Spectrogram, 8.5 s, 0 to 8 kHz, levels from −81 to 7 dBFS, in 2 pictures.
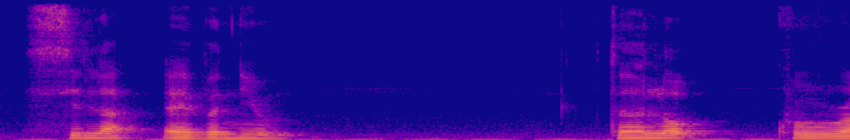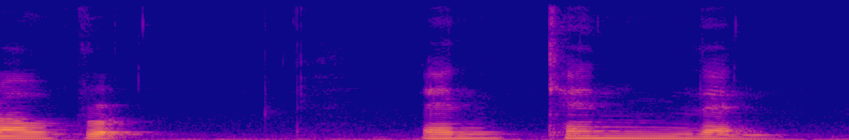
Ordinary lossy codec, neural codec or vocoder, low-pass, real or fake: none; none; none; real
